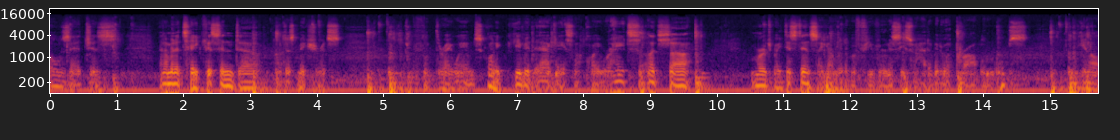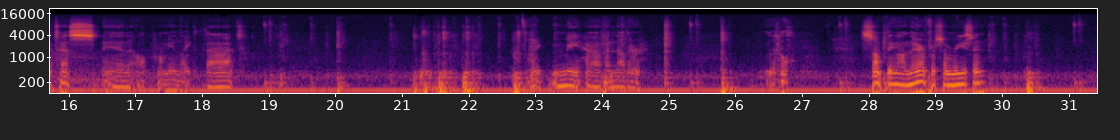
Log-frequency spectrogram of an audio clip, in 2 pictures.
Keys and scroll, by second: 0.7 a, 3.4 alt+n, 4.8 e, 5.1 alt+s, 7.2 Escape, 8.9 a, 9.7 m, 11.7 alt+a, 12.8 a, 13.6 r, 14.2 Escape, 15.0 e, 15.3 alt+s, 21.3 ctrl+z, 21.6 ctrl+z, 22.1 ctrl+z, 22.7 alt+a, 25.8 x, 28.9 a, 30.4 alt+a.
